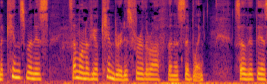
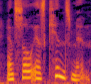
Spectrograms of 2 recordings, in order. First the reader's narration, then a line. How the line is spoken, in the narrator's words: she said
